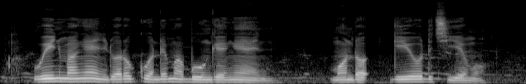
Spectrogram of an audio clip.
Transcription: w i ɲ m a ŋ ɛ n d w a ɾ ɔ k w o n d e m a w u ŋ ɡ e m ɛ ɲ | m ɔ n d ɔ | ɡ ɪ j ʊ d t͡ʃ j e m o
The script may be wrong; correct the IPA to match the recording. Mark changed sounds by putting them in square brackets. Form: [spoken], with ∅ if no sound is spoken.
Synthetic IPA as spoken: w i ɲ m a ŋ ɛ [ɲ] d w a ɾ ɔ k w o n d e m a [b] u ŋ ɡ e [ŋ] ɛ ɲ | m ɔ n d ɔ | ɡ ɪ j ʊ d t͡ʃ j e m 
